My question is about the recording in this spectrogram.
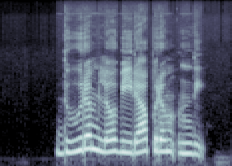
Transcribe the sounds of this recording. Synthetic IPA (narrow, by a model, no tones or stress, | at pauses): d̪ʱuːɾɐmlo̞ːʋiːɾaːpuɾɐmund̪i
